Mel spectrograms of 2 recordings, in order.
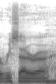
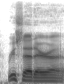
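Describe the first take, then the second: First: "Resetera" as one word, ending in a reduced "-era"; run-together pronunciation. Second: "Reset Era" as two words, a full "Era" at the end; two-word pronunciation. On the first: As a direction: blend "Resetera" together, rhyming loosely with et cetera. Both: Shown as a demonstration. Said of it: "however you wanna say it".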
